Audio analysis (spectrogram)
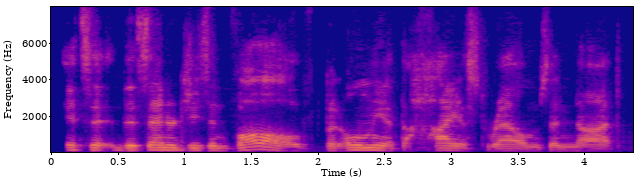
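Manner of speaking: ordinary talk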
